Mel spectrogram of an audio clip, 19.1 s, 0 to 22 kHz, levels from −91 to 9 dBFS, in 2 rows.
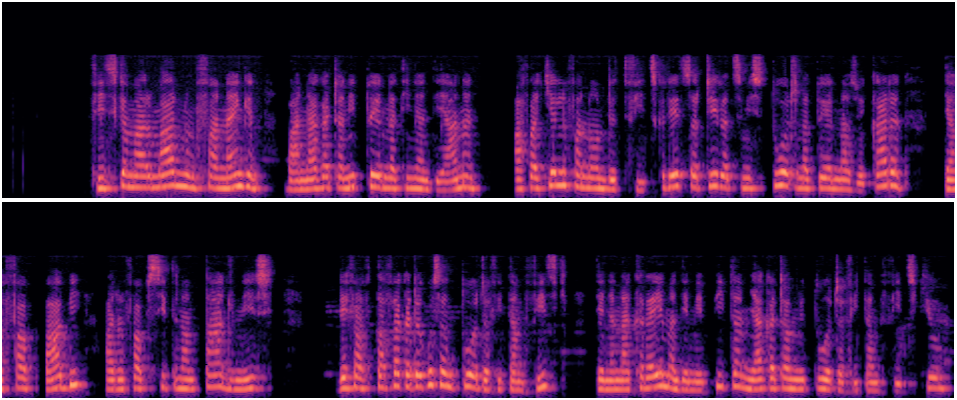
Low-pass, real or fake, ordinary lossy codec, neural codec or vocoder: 7.2 kHz; real; MP3, 64 kbps; none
